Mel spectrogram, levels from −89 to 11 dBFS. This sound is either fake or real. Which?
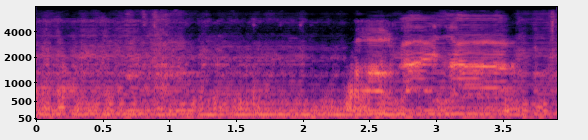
fake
